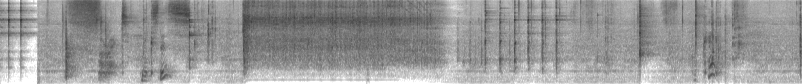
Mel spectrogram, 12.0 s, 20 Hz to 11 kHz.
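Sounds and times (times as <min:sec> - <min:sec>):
immersion blender motor whirring: 0:03.6 - 0:06.7.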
